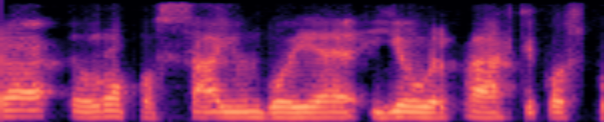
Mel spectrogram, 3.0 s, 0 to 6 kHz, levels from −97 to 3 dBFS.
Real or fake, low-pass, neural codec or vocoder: fake; 5.4 kHz; codec, 16 kHz, 2 kbps, FreqCodec, smaller model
